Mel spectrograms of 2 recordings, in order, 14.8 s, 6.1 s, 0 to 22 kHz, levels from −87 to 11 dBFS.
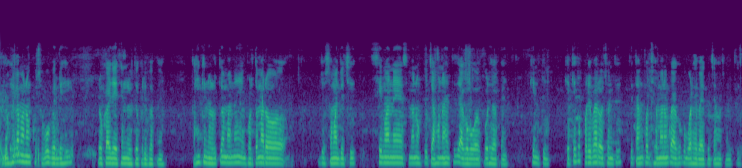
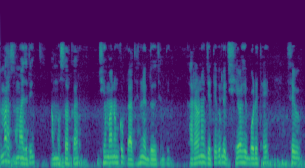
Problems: constant background noise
